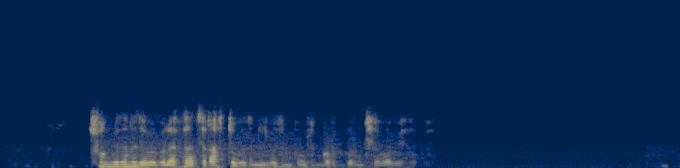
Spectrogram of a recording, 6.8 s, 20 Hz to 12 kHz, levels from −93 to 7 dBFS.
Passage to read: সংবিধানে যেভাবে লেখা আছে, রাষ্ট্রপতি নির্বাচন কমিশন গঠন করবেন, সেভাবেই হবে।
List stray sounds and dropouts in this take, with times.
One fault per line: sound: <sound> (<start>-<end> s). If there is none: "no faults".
no faults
